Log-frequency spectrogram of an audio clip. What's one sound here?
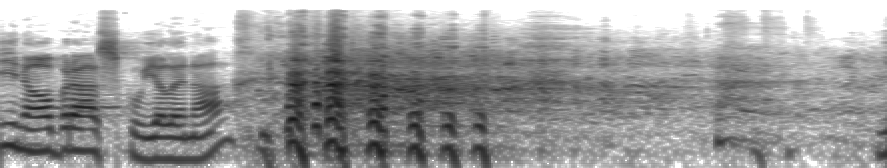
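A man laughs heartily through a microphone.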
